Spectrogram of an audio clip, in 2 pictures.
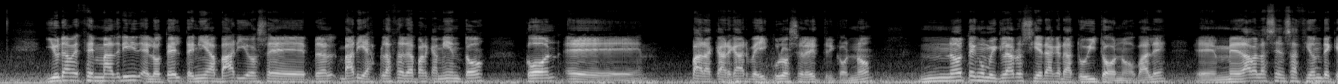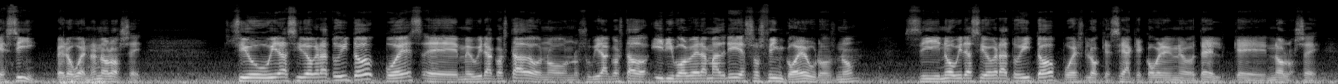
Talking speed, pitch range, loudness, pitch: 195 wpm, 110-150 Hz, -17 LUFS, 130 Hz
